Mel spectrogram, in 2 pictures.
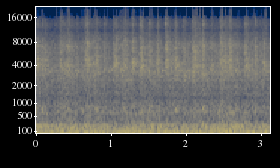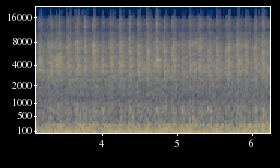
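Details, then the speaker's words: V8 with a Brawler 650 CFM double-pumper carb (timing 16° initial, 36° total), still warming at about 180°, good fuel pressure and no leaks: deep, slow, lumpy idle sitting below its usual ~900 rpm, running really rich when cold. "How rich it is at idle. Idling pretty low too. Idle's up around 900 usually."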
